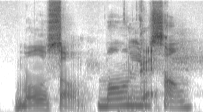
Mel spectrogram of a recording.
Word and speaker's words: Montluçon: Montluçon.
